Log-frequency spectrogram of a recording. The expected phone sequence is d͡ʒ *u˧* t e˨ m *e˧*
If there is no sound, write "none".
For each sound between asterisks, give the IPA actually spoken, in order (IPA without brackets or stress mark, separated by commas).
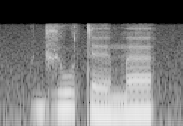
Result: u˧, ɛ˧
